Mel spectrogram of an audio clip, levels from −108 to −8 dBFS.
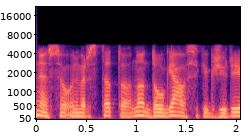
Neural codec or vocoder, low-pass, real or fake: none; 5.4 kHz; real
